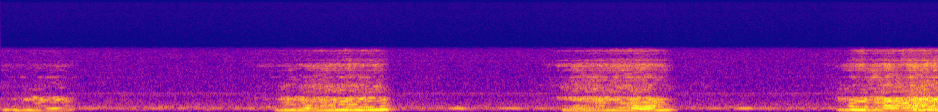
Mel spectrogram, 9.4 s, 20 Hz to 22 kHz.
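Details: Boyfriend snoring: low, rattling snores on each breath in, with quieter breaths out between them, roughly 20 breaths a minute; ordinary snoring.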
